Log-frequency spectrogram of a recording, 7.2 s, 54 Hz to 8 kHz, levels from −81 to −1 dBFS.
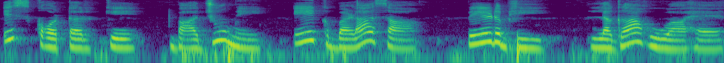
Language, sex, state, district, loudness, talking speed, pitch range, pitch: Hindi, female, Madhya Pradesh, Katni, -16 LUFS, 110 wpm, 175-265 Hz, 190 Hz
